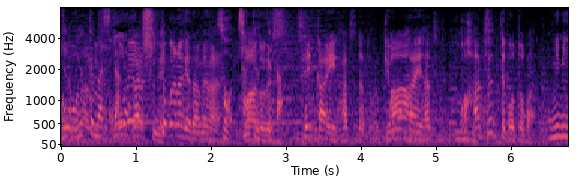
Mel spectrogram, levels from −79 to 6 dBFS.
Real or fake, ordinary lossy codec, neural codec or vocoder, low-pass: real; none; none; none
